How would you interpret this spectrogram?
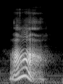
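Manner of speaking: short voiced roar; dragon roar. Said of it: "it roared".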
